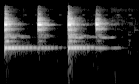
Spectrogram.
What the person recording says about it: they have a different sound when you tap the bottle it's almost like a chime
